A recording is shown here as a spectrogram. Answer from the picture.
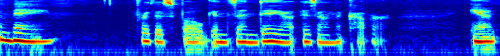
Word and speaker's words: Zendaya: I think I often call her Zendaya, but I think the technical pronunciation is Zendaya.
